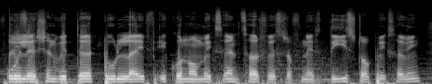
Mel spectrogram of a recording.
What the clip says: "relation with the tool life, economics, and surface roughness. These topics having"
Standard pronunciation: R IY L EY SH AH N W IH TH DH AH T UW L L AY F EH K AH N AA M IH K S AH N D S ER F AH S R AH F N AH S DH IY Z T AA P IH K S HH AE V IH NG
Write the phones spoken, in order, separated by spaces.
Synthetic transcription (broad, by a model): R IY L EY SH AH N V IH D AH T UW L L AY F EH K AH N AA M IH K S AH N D S ER F AH S R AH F N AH S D IY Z T AA P IH K S HH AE V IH NG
